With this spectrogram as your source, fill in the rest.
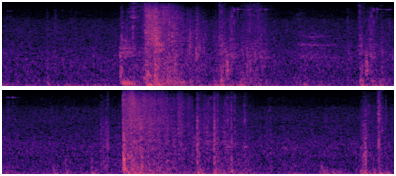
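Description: Wooden planks smash and splinter.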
